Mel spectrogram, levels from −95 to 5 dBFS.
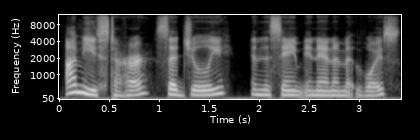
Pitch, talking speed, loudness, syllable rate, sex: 195 Hz, 195 wpm, -17 LUFS, 5.4 syllables/s, female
